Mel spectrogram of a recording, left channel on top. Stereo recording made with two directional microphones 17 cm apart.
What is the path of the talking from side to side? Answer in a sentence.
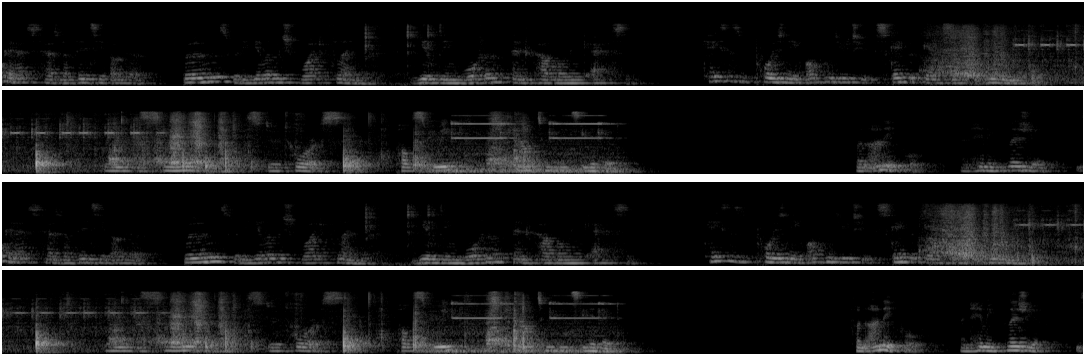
You can hear the talking move from left to right.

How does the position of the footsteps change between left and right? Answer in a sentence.
You can hear the footsteps move from right to left and back again.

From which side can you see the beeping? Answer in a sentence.
In this clip you hear the beeping on the left.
